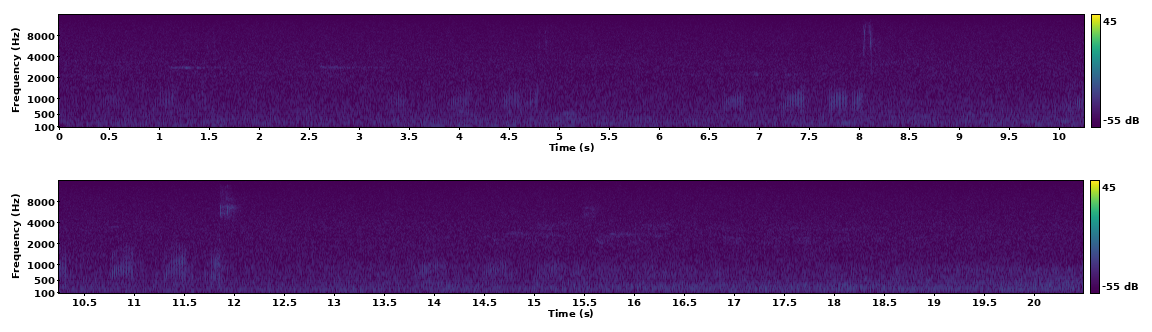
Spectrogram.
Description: вальдшнеп, Scolopax rusticola
Administratīvā teritorijaVentspils novads
СтатусСлышен голос, крики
